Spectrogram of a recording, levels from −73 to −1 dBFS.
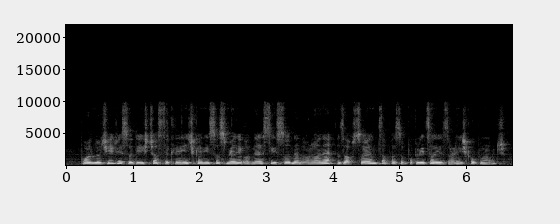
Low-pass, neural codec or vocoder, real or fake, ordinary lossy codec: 9.9 kHz; vocoder, 22.05 kHz, 80 mel bands, Vocos; fake; none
